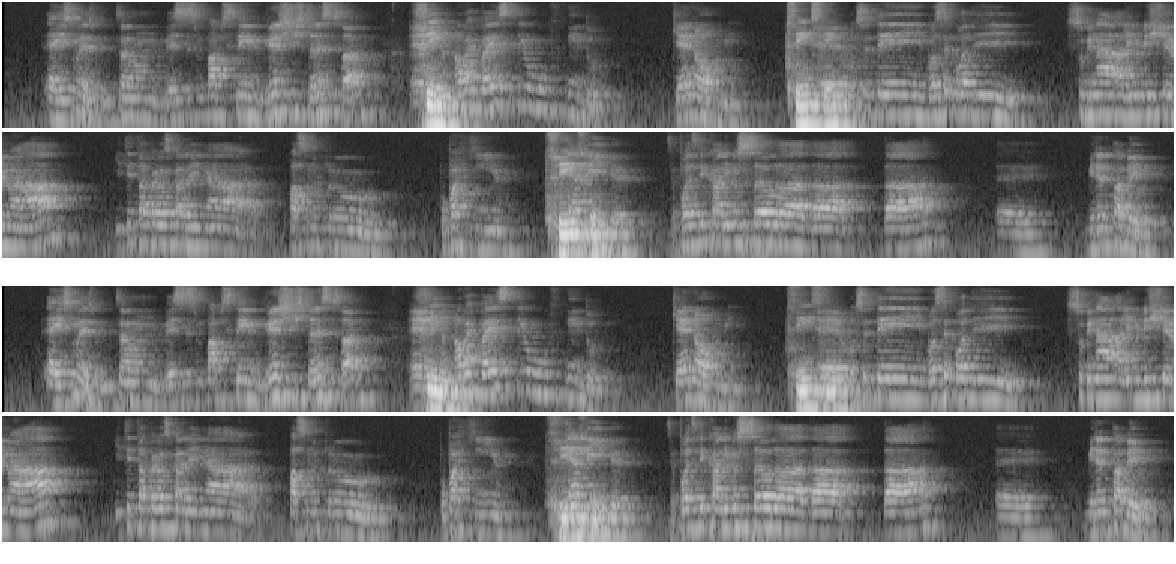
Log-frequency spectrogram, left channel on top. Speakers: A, on the right; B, on the left.
A: É isso mesmo. Então, esses mapas que têm grandes distâncias, sabe? É,
B: Sim,
A: na na Overpass você tem o fundo, que é enorme.
B: sim, sim,
A: É, você tem, você pode subir na- ali no lixeiro na A e tentar pegar os caras ali na, passando pro, pro barquinho.
B: sim,
A: Você tem a
B: sim.
A: liga. Você pode ficar ali no céu da, da, da A, é, mirando pra B.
